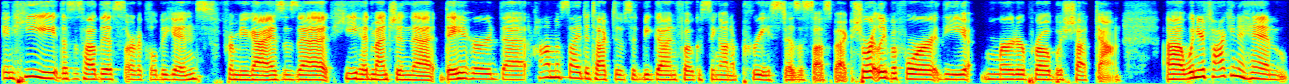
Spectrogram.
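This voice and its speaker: A woman's voice: on the low side, normal speed, dry recording. A woman hosting a true crime podcast, interviewing in a conversational style.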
